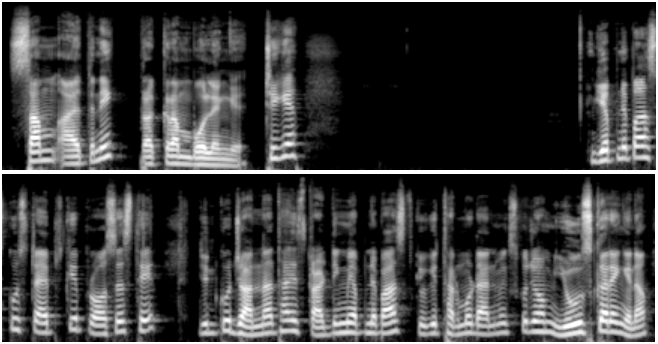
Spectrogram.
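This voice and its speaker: Teacher going over terms, asks then answers, smooth clear voice, dry close sound. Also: mid-range voice, no room sound. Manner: asks a question and answers it, repeating key terms; addresses students as kids. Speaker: physics teacher. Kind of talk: classroom-style lecture.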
